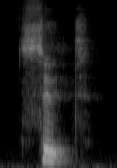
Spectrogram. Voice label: "soot", english pronunciation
